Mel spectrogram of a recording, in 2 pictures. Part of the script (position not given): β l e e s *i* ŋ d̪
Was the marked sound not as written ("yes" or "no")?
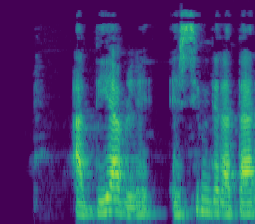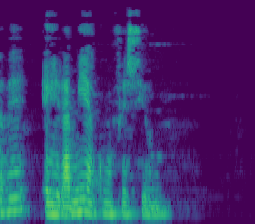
no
